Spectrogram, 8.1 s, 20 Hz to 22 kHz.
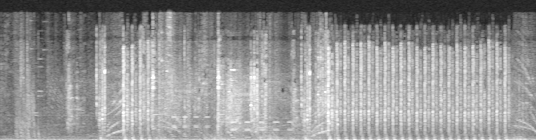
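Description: A weapon in the video game Mass Effect 3 fires in scattered shots, then breaks into rapid automatic bursts with a sharp, evenly spaced rhythm, loud and close, with no talking.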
